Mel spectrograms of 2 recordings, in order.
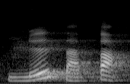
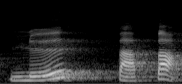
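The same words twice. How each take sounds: First: Said in the usual way. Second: "Le", a clear pause, then "papa"; word by word. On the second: Shown as a demonstration. Teacher asking pupils to read along, word by word. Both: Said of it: "Alors, lisez avec moi".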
